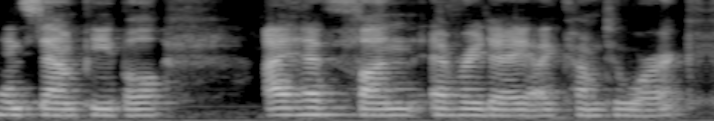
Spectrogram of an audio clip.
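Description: Speaking at a moderate pace, a woman holds a very deep, low pitch in a monotone, flat intonation. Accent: Czech. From Czechoslovakia. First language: Czech. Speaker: investment firm executive. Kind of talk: interview. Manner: hesitant with many fillers.

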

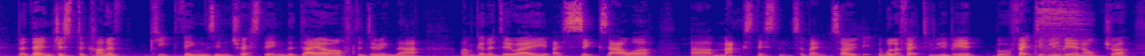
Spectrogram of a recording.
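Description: On a very clean recording with a silent background, a man with a normal speaking voice talks at a moderate pace, medium in pitch and lively in intonation. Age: 30s. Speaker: fitness and nutrition coach. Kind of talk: casual chat.

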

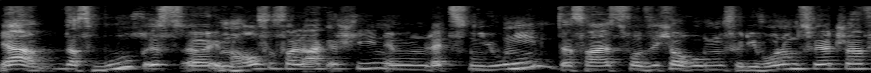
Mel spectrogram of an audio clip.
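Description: A man talks at a high pitch with hardly any pauses. The background is quiet. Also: ordinary pitch variation, moderate pace. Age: 50s. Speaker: insurance expert. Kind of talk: interview. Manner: animated.

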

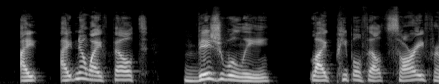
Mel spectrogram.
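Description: A woman speaks in a New York accent with ordinary pitch variation. The recording is very clean, with a silent background and a dry, close sound with no echo. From Long Island, New York. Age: 60s. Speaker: Hollywood stylist. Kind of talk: interview conversation. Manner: animated.

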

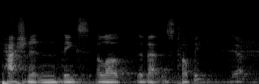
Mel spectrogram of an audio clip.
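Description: A somewhat breathy man with an Australian accent, fairly low in pitch, at a fairly quick pace with fairly even intonation. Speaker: podcast host. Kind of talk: casual chat. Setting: studio. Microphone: new sound card.

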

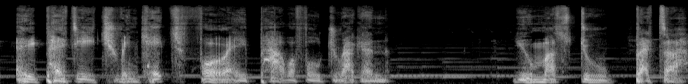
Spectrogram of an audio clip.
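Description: A man speaks very slowly in a put-on character voice, his pitch fairly low, with clear music playing behind him. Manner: snarling.

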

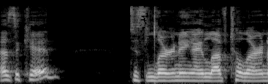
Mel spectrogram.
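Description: A woman speaks at a moderate pace with a Canadian accent and medium pitch. It is an ordinary speaking voice. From Ontario, Canada (Hamilton). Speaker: former prisoner. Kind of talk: interview testimony.

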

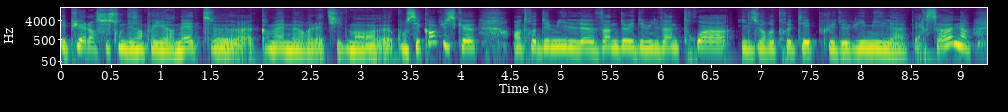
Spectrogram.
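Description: A woman with a normal speaking voice, medium pitch, fairly slow pace, fairly even intonation and very even loudness. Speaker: newspaper editor-in-chief. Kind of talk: interview.

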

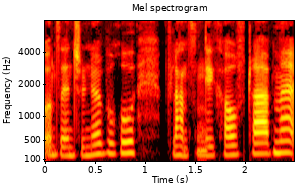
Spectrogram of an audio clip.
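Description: A woman's ordinary speaking voice at a medium pitch and moderate pace, with fairly even intonation, on a very clean recording with a silent background and a dry, close sound with no echo. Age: 20s. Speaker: civil engineer and plant delivery founder. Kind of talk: interview. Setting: studio.

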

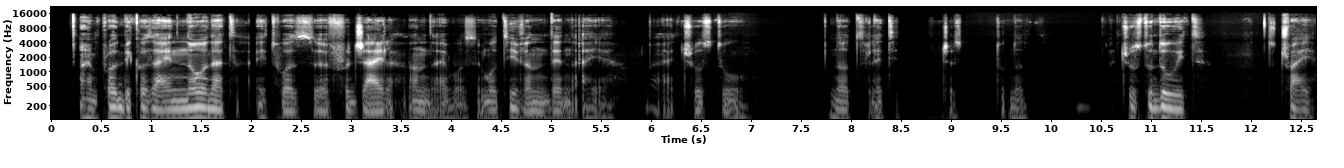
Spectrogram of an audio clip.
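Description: In a French accent, a man speaks at a fairly slow pace with long, frequent pauses, his very deep, low pitch flat and monotone. His tone is dark and mellow, and the sound is dry and close with no echo. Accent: French, noticeable. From France. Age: 30s. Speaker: dancer and aikido teacher. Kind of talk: casual interview. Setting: late-night recording after workshop. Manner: halting.

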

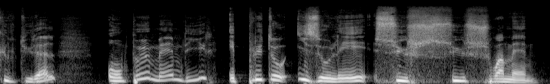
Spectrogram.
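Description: Speaking very slowly in a Dutch accent, a man with a dark, mellow tone makes very wide pitch swings, recorded dry and close with no echo. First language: Dutch (speaking French). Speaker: film director. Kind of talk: interview.

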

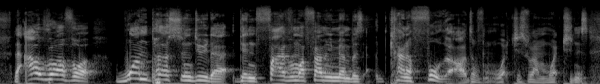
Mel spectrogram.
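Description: Very fast London-accented speech over noticeable background noise. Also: man. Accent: London Multicultural English. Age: 30s. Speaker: podcast host. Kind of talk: casual chat.

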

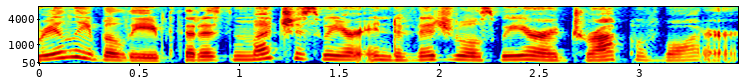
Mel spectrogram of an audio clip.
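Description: A woman talks at a moderate pace with a medium pitch and ordinary pitch variation, a normal speaking voice. The sound is dry and close, with no echo. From New Jersey. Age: 40s. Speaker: public speaker and community founder. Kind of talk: casual interview.

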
